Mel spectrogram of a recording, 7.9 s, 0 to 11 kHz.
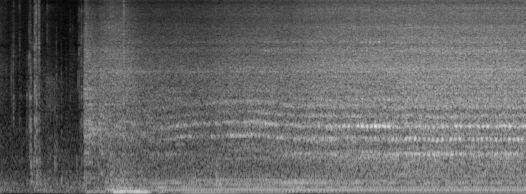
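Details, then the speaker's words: Mk3 Ford Mondeo with a replacement engine, started up: busy idle with a steady high whine from the power steering side, first thought to be the alternator, traced to the air con compressor. "there is a distinct whining coming from the engine now i've looked over this ending up and it seems to be coming from this side the power steering side"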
